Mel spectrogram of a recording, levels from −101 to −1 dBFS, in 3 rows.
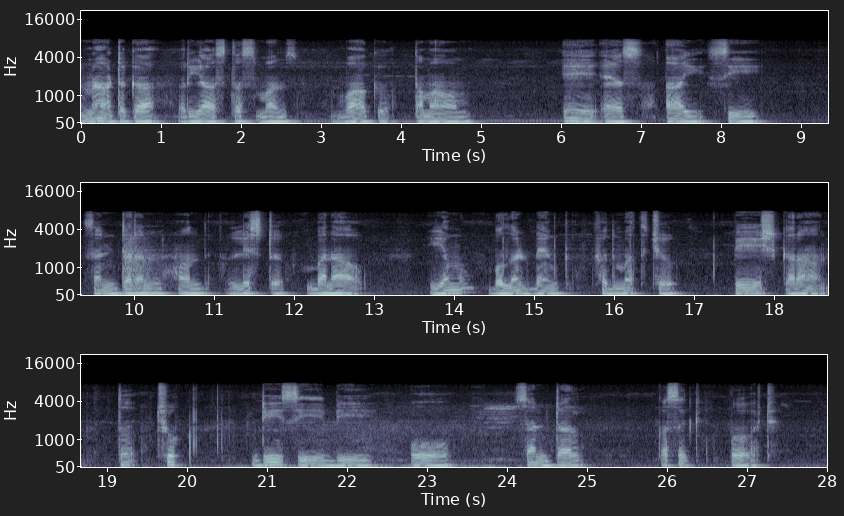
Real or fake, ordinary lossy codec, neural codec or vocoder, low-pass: real; none; none; none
